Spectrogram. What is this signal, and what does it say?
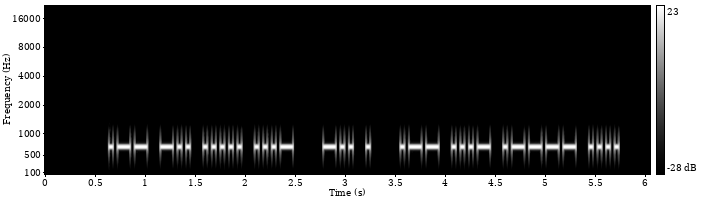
Morse code, heard as a keyed tone, about 28 wpm, 700 Hz. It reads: WD5V DE WV1H
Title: USA Callsign DE Callsign - 4 Characters - 28wpm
